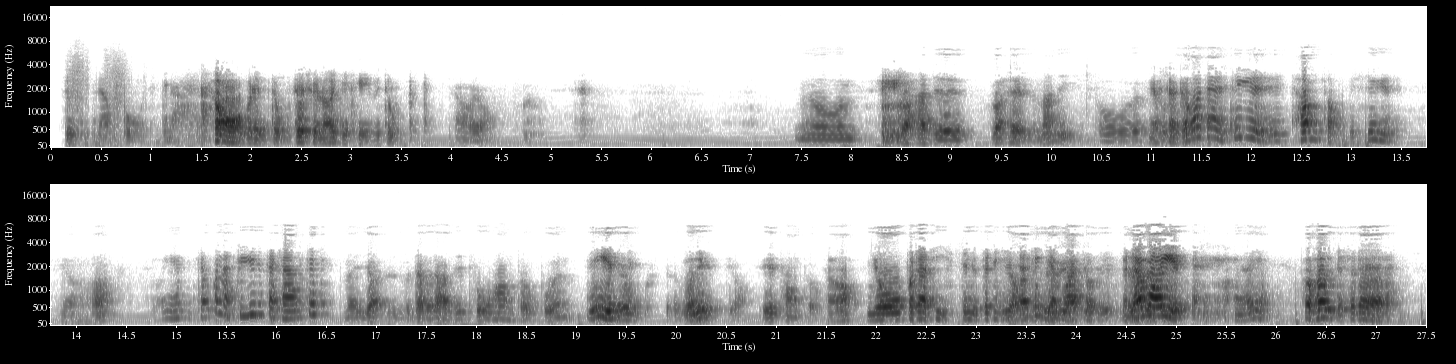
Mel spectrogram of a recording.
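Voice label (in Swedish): Veddige Halland, Svenska sagor dialekter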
